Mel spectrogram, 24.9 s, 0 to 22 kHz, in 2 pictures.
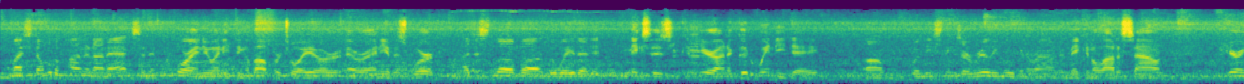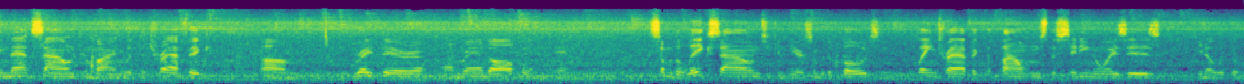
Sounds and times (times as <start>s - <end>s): Speech: 0.0s - 14.5s, 15.1s - 18.3s, 19.0s - 24.8s.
